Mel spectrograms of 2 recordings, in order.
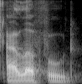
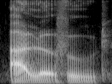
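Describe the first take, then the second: First: Said in the usual way. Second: I love food said in a much lower put-on voice. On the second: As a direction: drop the voice low on I love food. Repeats line in new voice.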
